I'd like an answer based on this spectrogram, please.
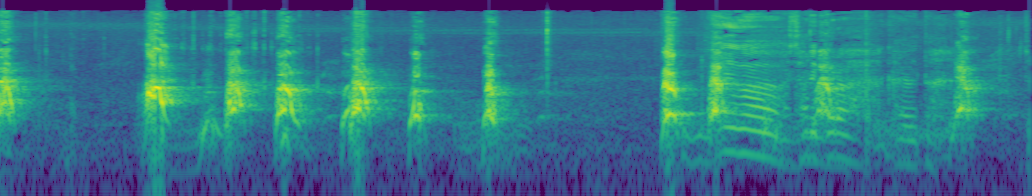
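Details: Jindo and Baduk dogs welcoming a visitor in a mountain-village front yard near Jeonju, South Korea: about seven spaced barks, then a man's voice talking over further barks.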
